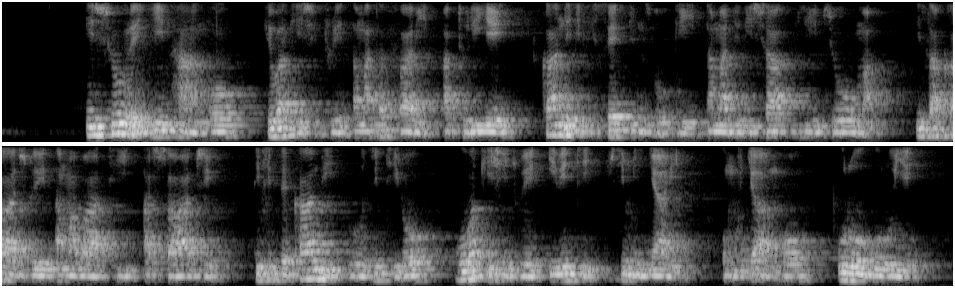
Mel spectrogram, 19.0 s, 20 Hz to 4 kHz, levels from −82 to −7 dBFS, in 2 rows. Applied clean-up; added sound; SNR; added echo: none; none; none; reverberation time 0.8 s.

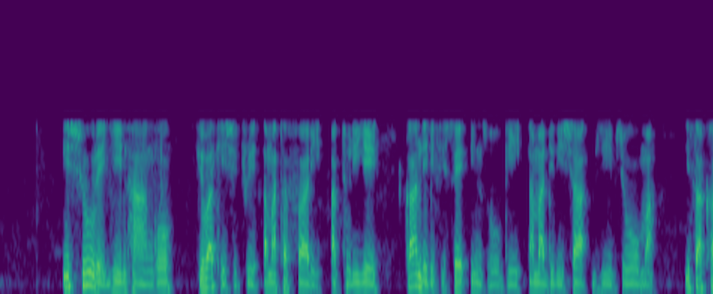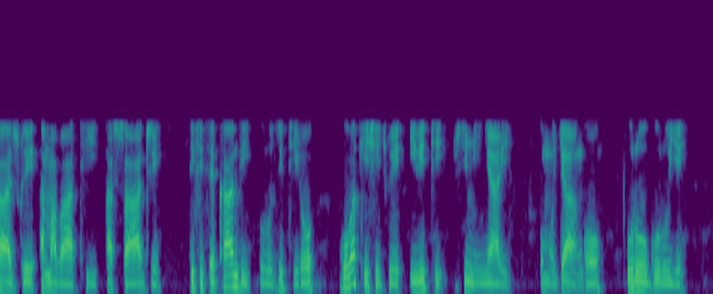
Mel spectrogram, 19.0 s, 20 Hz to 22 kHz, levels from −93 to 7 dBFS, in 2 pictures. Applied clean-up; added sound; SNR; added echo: none; none; none; none.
